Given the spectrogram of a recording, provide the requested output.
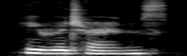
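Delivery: ordinary delivery, nothing marked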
